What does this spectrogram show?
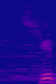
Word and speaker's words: stroop: Stroop is pronounced in rope.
